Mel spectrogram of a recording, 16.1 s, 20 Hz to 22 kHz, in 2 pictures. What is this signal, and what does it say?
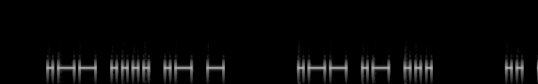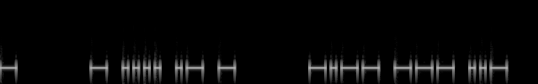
Morse code, heard as a keyed tone, about 15 wpm, 700 Hz. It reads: WHAT WAS IT THAT YOU
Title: 2x Word-Spacing - Sentences from Top 300 Words - 15wpm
